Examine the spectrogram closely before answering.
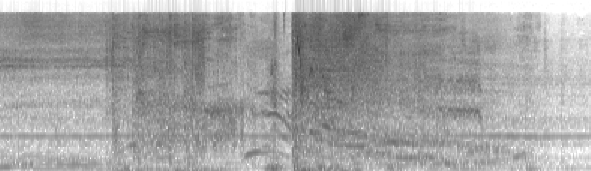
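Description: A zombie growls and groans.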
